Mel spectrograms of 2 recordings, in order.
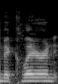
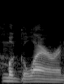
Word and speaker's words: McLaren: The McLaren isn't rented.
